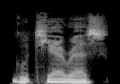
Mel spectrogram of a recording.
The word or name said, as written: Gutierrez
